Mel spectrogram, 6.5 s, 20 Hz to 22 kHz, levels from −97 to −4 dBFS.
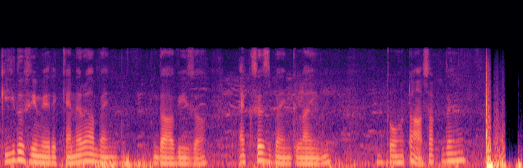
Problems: constant background noise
